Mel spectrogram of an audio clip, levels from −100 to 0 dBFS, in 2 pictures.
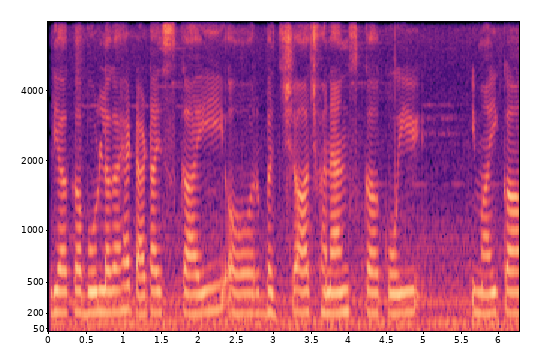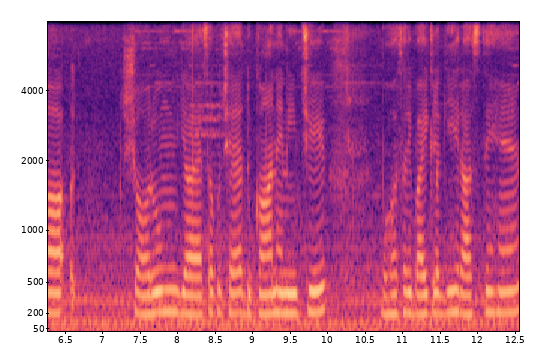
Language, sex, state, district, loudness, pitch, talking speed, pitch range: Hindi, male, Bihar, Muzaffarpur, -15 LUFS, 195 Hz, 140 wpm, 185-205 Hz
